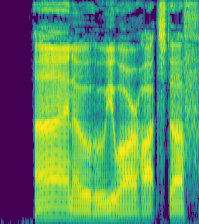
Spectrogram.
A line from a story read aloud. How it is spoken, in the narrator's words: I drawled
